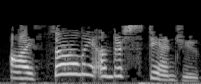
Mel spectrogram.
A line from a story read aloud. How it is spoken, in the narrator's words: cried Mrs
